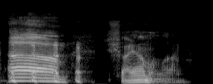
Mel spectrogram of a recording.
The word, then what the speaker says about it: Shyamalan: How do you say his last name? – Shyamalan? – Ding dong. Good job.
